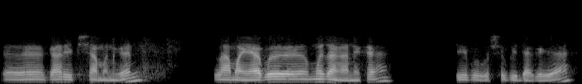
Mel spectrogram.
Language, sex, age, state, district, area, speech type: Bodo, male, 30-45, Assam, Kokrajhar, rural, conversation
